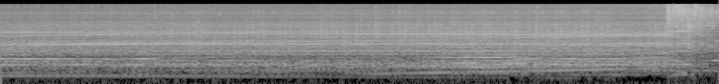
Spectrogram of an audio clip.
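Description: Motorised Micro Vue microfilm reader winding film fast onto its reel: a steady motor whir with a high whine that climbs slightly towards the end.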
